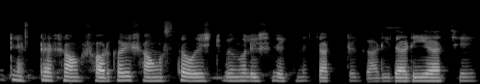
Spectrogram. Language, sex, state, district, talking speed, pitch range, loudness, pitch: Bengali, female, West Bengal, North 24 Parganas, 175 wpm, 165-175 Hz, -28 LUFS, 170 Hz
